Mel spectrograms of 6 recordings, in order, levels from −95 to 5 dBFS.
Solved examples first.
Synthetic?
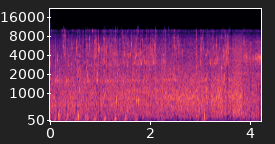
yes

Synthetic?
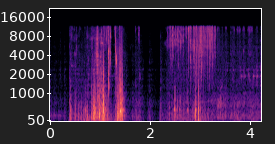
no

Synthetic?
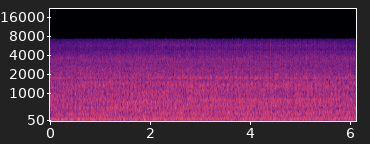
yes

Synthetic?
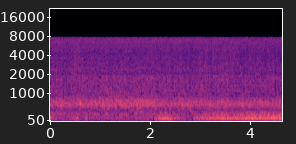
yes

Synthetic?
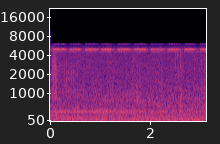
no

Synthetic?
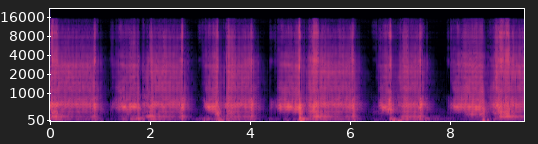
yes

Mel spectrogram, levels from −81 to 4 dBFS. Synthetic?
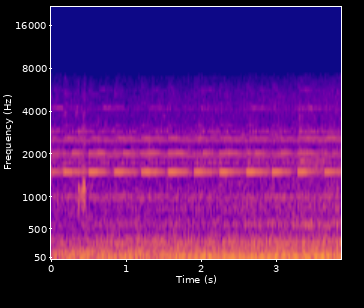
no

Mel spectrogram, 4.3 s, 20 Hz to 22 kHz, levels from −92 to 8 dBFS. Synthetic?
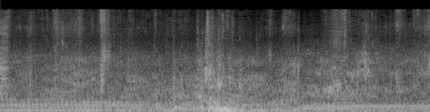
no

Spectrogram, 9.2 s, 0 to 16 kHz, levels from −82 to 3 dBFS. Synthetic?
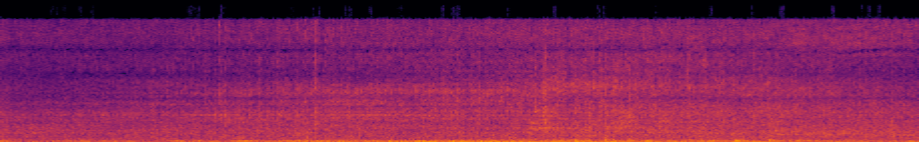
yes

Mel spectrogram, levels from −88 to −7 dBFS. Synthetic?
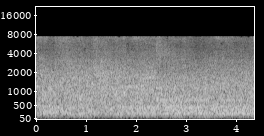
yes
